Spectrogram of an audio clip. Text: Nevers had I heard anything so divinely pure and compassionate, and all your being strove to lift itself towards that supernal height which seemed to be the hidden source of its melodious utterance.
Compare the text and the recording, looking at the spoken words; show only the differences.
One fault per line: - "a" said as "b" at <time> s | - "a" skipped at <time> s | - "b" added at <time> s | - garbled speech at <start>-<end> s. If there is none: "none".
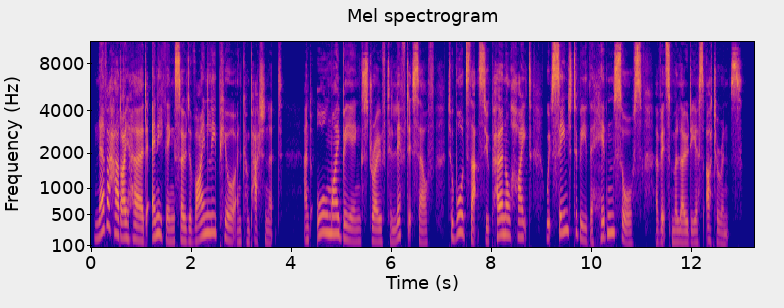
- "Nevers" said as "Never" at 0.1 s
- "your" said as "my" at 4.7 s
